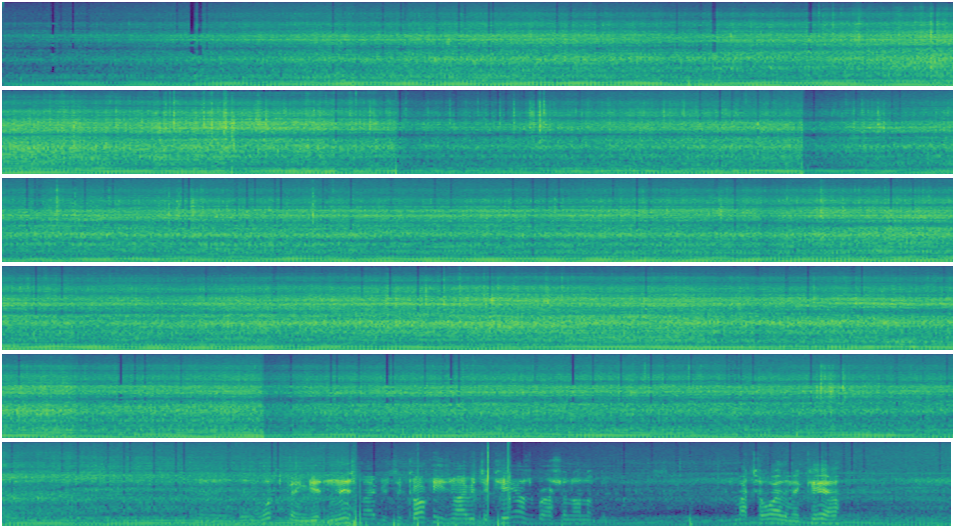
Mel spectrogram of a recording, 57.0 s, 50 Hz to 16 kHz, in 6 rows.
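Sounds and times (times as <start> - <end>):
lawn mower engine running: 0.0 - 57.0
mower deck whir: 0.0 - 57.0.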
